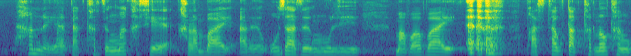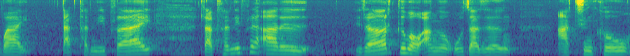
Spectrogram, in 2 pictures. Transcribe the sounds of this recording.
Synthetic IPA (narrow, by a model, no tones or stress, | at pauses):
hamnajadak̚tʰaɾzɯŋmakʰasekʰalambajaɾɯɔzazɯŋmuli | mababaj | pʰastʰawtak̚tʰaɾnawtʰaŋbaj | d̥ak̚tʰaɾnipʰɾajd̥ak̚tʰaɾnipʰɾajʔaɾɯ | iɾaɾkɯbawʔa̰ŋɯʔɔzazɯŋ | a̰t͡ʃʰiŋkʰɯw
